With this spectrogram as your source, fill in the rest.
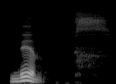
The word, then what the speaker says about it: nymphs: there were beautiful names the y here sounds like an eye okay sounds like an eye right okay right so in those days there were beautiful nymphs who lived uh who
